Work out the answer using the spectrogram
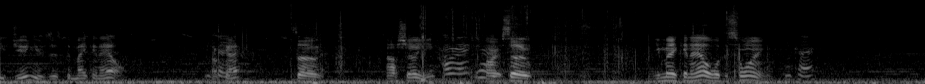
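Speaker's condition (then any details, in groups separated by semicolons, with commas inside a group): No condition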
